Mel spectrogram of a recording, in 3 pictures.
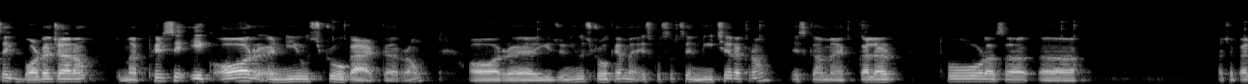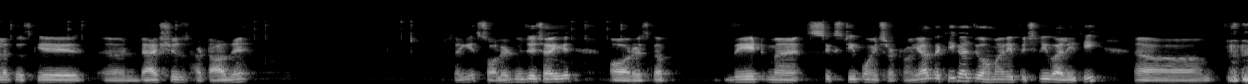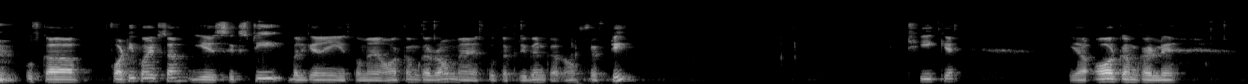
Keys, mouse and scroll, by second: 3.3-7.4 drag, 27.4-32.7 drag, 32.4-33.4 typing, 34.3 click, 37.0-37.4 drag.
